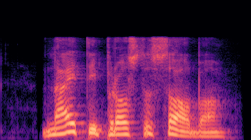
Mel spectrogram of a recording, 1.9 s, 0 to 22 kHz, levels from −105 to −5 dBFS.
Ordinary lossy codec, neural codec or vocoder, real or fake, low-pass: none; codec, 16 kHz, 4.8 kbps, FACodec; fake; 7.2 kHz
